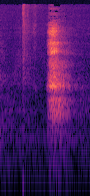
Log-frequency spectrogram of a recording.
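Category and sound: human body sound, heavy breathing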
